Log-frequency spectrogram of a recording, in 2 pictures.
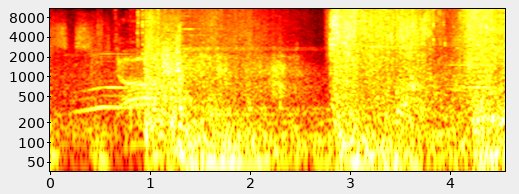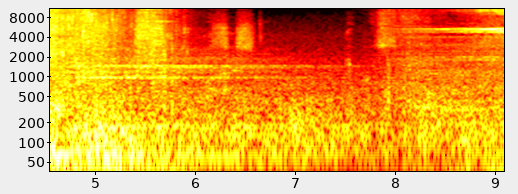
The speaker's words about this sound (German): Und zwar über eines der wohl schönsten Geräusche im ganzen Spiel. Und zwar, wenn es gelingt, einen gegnerischen Angriff zu parieren und dann einen kritischen Angriff selbst auszuführen. Das hören wir uns jetzt mal an.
